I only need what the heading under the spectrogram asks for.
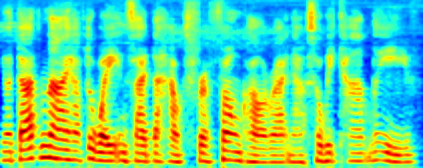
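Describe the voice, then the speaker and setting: A reader voicing a hurried middle-aged mother in a visual novel, polite but brisk and slightly raised in pitch. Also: a bit bright, close to an everyday voice. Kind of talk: reading a visual novel aloud.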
